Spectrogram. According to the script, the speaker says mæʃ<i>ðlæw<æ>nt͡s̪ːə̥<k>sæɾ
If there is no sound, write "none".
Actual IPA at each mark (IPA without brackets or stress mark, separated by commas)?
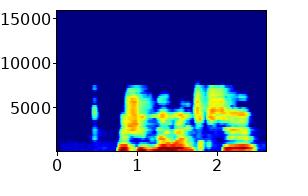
i, æ, q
